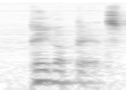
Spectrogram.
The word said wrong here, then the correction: pygopodids: but if you can. – Another podid in there? – Pygopodid, that's what I think. Pygopodids too.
